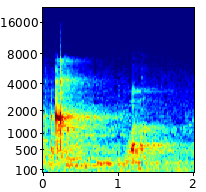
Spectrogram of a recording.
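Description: A single sharp tap with a short ringing tail, followed by a man saying one word.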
